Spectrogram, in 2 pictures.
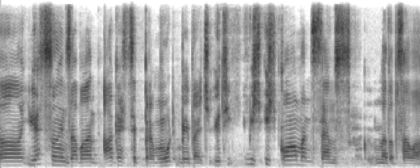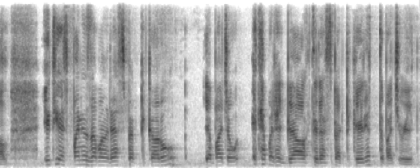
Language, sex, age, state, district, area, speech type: Kashmiri, male, 45-60, Jammu and Kashmir, Budgam, urban, spontaneous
